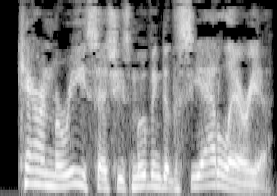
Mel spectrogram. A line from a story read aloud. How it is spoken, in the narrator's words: he blurted ecstatically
